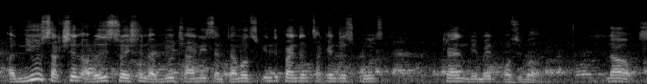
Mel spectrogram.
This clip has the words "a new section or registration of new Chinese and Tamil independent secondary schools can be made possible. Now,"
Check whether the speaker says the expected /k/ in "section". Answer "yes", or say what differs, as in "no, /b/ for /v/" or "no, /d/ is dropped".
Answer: yes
